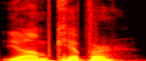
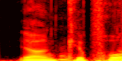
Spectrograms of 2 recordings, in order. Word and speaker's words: Yom Kippur: just had it right Yom Kipper Yom Kippur oh you said it right second time yeah Yom Kippur my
